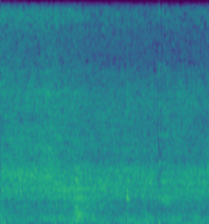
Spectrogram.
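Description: Garlic, ginger and cumin paste stirred in a hot pan for chicken and pea pulao, a steady sizzling hiss throughout with a few faint scraping clicks of the spoon, no voices.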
